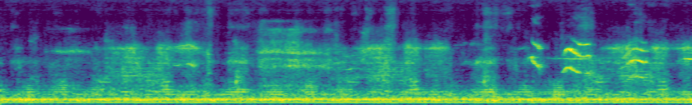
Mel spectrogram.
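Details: A Cane Corso cries while another dog, Cashmere, is in labour: thin, high whines that rise and curl downward in short bursts, most clustered near the end, over a steady low electrical hum and faint voices.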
